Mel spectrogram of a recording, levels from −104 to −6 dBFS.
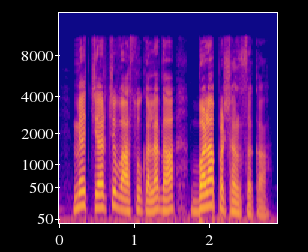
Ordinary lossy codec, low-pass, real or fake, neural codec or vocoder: none; 10.8 kHz; real; none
